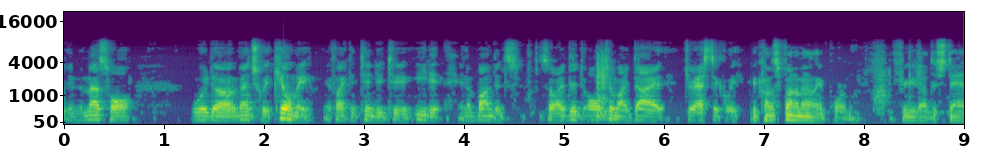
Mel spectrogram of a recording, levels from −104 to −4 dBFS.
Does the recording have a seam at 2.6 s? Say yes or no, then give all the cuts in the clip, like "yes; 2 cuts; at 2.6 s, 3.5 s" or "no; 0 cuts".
no; 1 cut; at 6.9 s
